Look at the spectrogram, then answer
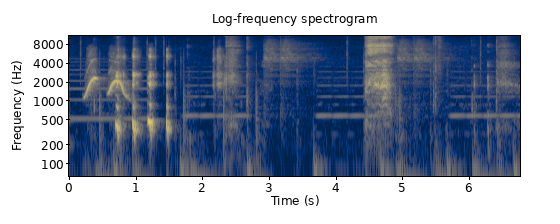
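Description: A person whistles a short series of quick rising notes close by, then a steady tone and a breathy burst, with faint voices and game sounds around it.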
